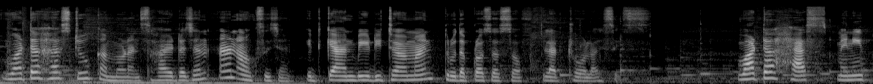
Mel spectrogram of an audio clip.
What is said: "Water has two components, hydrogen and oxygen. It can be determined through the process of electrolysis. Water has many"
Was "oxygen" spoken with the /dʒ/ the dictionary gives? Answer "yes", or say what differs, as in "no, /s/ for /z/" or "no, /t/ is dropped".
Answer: yes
